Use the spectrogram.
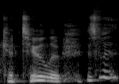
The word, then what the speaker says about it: Ktulu: the best metallica song call of cthulhu i don't like saying it that way but that's how it's spelled ctulu can we just say hey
